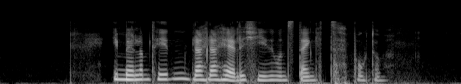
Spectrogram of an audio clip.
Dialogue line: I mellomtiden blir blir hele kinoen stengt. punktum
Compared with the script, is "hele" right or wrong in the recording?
right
